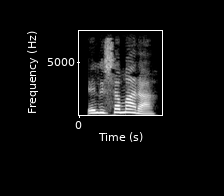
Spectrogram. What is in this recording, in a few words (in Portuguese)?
"ele chamara", portugues; portugues/verbos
